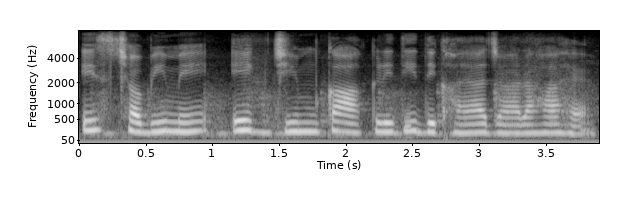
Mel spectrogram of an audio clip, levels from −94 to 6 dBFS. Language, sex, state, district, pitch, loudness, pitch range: Hindi, female, Assam, Kamrup Metropolitan, 205 Hz, -16 LUFS, 185-215 Hz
